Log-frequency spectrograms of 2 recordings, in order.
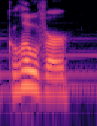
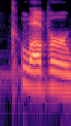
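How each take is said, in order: First: The o sounds like the vowel in go. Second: The o sounds like the vowel in love. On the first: The speaker calls it wrong. "I'm reading it like it would have been a Japanese" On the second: The speaker calls it right. "Glover would be the normal English pronunciation"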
